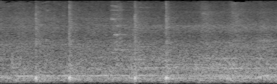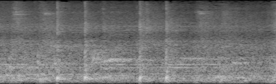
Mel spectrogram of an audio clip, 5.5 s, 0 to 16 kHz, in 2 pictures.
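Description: JR West 583-series electric train's cars rolling past close by at low speed, the wheels clacking over rail joints, mostly in quick pairs, over a steady hum from the train.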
